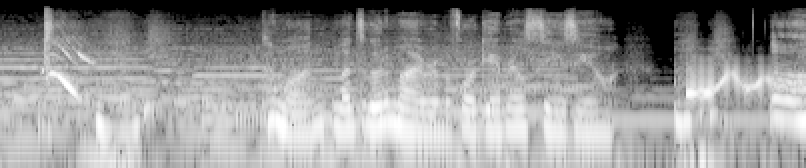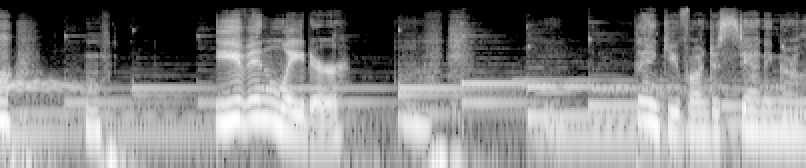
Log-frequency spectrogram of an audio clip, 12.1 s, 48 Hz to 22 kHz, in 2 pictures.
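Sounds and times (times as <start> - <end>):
soft background music: 0.0 - 12.0
wobbling cartoon sound effect: 0.3 - 0.8.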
